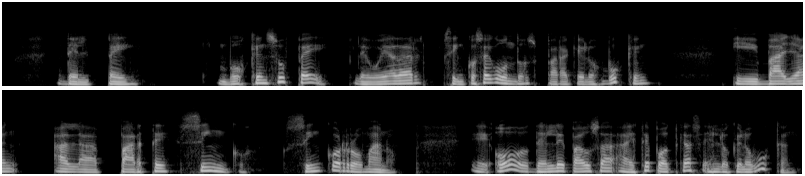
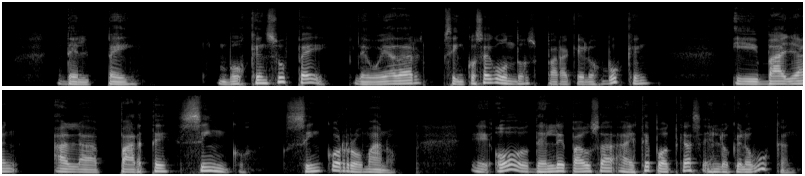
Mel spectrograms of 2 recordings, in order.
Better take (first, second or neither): second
